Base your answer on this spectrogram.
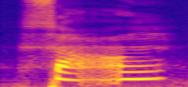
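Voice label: "sang", Mandarin Chinese, third tone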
